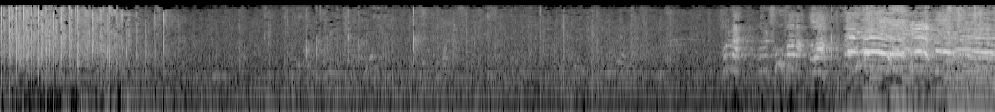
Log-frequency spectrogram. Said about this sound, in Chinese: 下面让我们用热烈的掌声欢送我们这些人民的艺术家。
